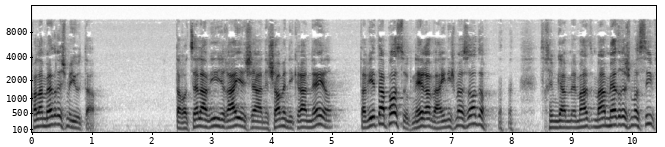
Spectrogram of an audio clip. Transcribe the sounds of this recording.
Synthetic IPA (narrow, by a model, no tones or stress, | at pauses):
kɔlamɛdʁɛʃmejuta̰ | taʁot͡sɛlaviʁajəʃeanɛʃɔmenikʁaneɪʁ | taviɛtapɔsukneɪʁavaɪniʃmas̬ɔdɔm | t͡sχimɡammamamɛdʁɛʃmɔsif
